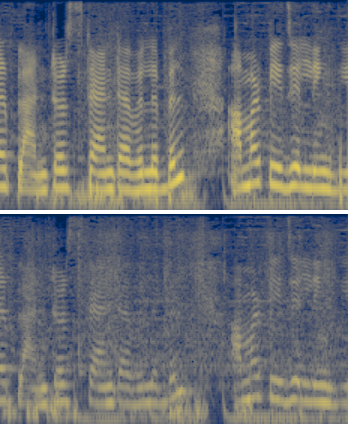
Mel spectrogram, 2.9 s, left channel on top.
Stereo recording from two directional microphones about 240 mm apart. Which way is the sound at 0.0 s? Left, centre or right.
Left.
